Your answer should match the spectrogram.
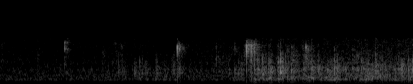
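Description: Plastic balls clicking and rattling in a plastic ball-track cat toy as a kitten bats at them: a few separate sharp clicks, then a quicker run of knocks and rolling rattle from about halfway through.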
